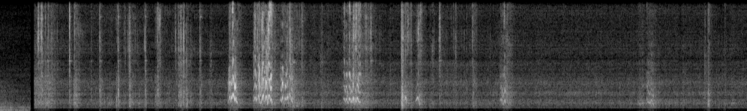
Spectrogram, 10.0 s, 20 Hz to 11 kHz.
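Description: A wrench turns a control arm bolt on a 2011 Mercedes GLK 350 4Matic, with a series of close metallic clicks and ratcheting scrapes in irregular bursts that thin out toward the end.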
